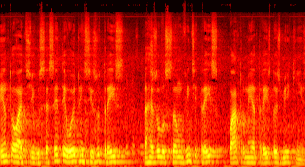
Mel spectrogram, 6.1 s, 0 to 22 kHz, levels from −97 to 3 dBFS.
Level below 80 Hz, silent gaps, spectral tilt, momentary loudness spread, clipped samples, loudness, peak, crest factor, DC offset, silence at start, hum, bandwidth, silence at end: -60 dBFS; none; -5 dB/octave; 8 LU; under 0.1%; -24 LUFS; -4 dBFS; 18 dB; under 0.1%; 0 s; none; 16.5 kHz; 0 s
